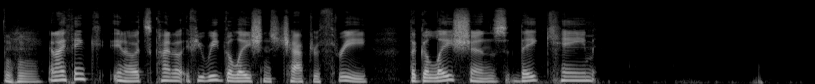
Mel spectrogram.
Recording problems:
none

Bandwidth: 14.5 kHz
